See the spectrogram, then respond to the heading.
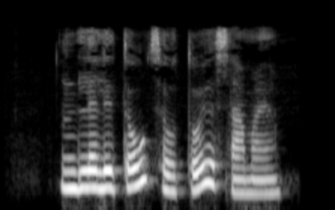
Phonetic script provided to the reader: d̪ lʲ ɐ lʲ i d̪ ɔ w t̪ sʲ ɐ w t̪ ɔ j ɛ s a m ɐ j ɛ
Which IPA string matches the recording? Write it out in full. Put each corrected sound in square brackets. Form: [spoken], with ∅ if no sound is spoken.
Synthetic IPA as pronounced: d̪ lʲ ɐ lʲ i [t̪] ɔ w t̪ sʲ ɐ w t̪ ɔ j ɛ s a m ɐ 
